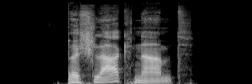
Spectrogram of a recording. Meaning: past participle of beschlagnahmen
- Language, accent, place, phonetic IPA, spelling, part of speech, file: German, Germany, Berlin, [bəˈʃlaːkˌnaːmt], beschlagnahmt, adjective / verb, De-beschlagnahmt.ogg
